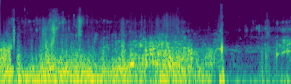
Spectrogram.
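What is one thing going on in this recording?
Air bubbles burst and gurgle underwater.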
